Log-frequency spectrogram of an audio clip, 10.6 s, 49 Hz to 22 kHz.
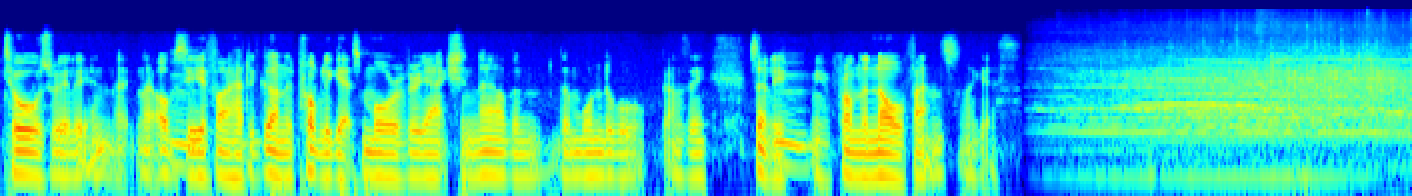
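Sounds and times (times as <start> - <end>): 
speech: 0.0 - 8.0
faint tonal hum: 0.6 - 2.1
audience of many people clapping steadily: 7.8 - 10.5.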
